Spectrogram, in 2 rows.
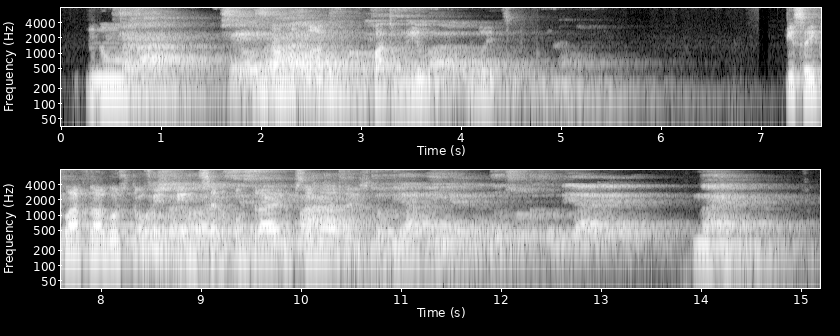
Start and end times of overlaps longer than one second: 1.9-4.0, 8.4-10.9

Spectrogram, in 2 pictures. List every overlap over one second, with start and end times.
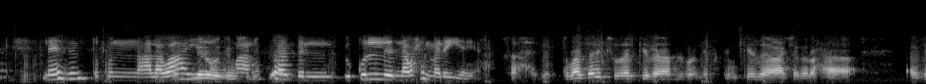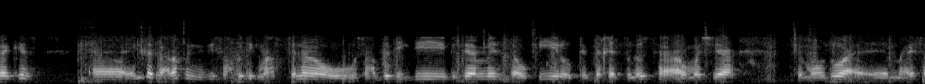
1.6-2.9

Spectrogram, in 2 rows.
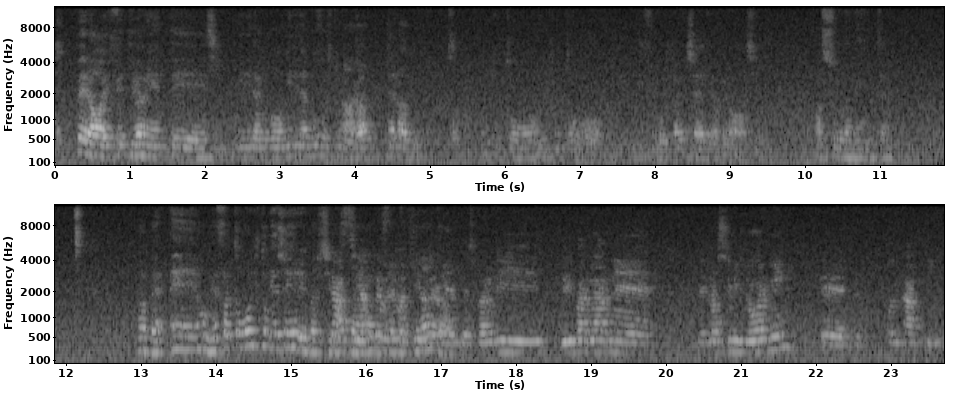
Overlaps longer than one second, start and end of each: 15.5-17.2

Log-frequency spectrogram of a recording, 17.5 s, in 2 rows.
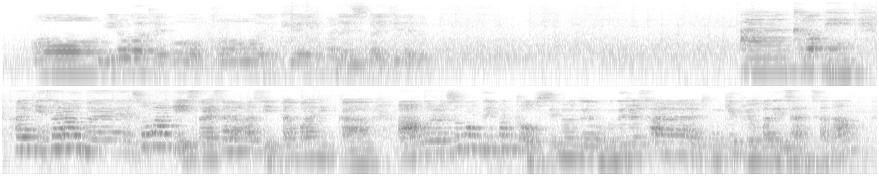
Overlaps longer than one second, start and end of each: none

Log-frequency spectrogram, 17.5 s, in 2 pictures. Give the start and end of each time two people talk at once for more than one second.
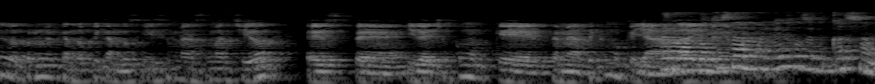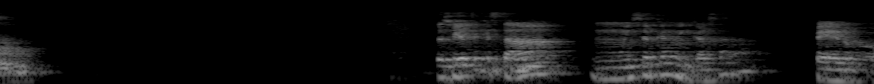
6.6-7.8

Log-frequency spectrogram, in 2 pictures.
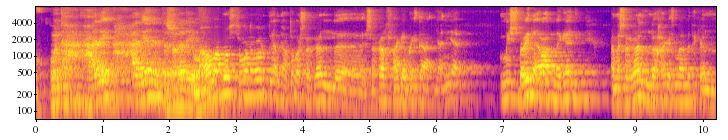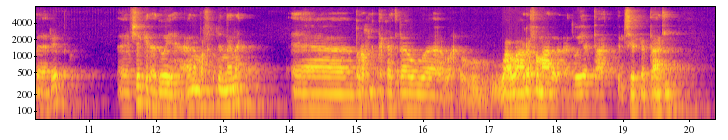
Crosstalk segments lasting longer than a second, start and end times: none

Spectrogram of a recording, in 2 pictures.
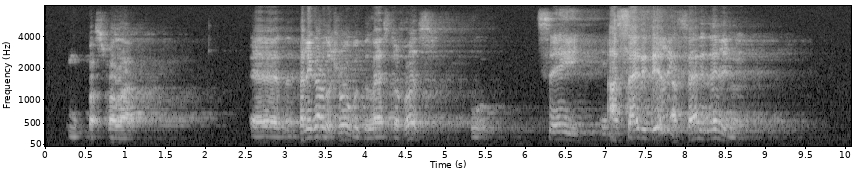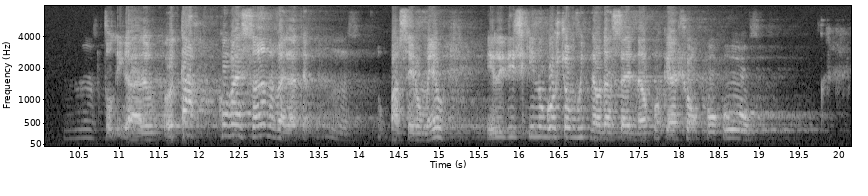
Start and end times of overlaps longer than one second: none

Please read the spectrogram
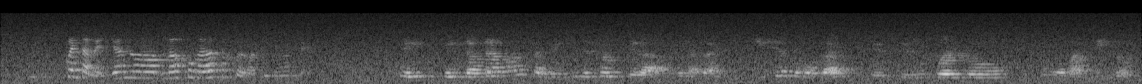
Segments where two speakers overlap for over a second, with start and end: none

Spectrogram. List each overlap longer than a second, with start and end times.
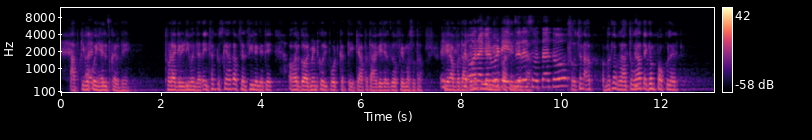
8.2-9.4

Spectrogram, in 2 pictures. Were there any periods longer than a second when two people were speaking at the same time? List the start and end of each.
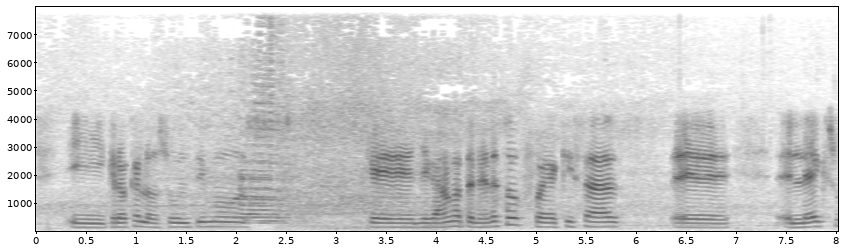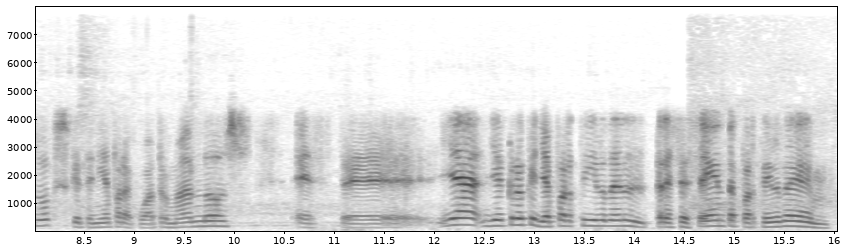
none

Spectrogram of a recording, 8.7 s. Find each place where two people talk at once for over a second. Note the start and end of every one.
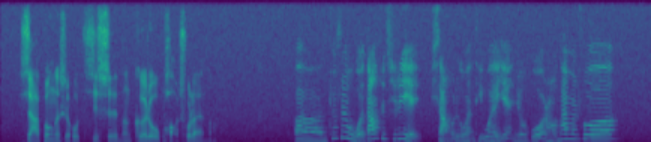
none

